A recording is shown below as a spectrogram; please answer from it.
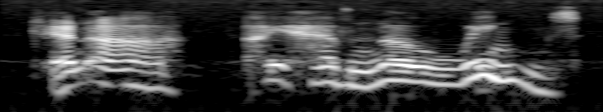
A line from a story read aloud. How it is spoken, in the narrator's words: He said in a faint, hoarse voice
